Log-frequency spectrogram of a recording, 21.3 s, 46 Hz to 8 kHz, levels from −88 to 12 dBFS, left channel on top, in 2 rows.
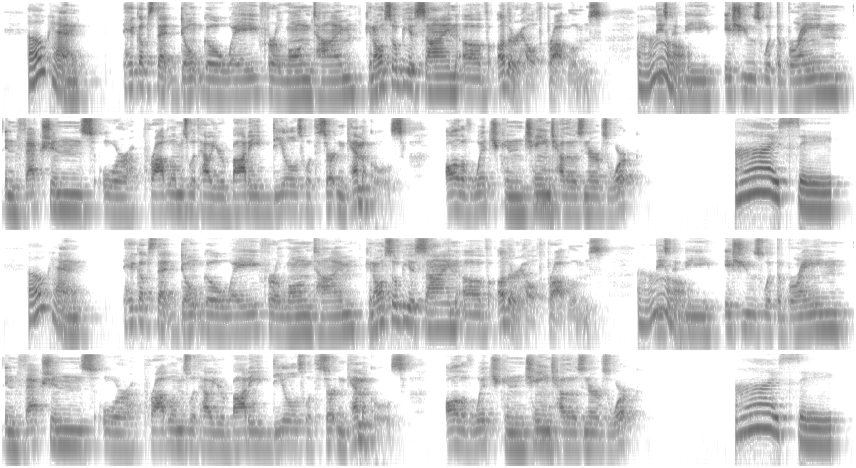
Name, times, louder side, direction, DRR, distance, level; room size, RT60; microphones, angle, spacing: voice 1, 0.3-0.9 7.9-8.5 19.8-21.0, left 5 dB, 85° left, 11 dB, 0.6 m, -35 dB
voice 2, 1.5-7.5 8.2-15.9 16.2-18.4, left 7 dB, 35° left, 4 dB, 1.7 m, -33 dB
20.0 x 9.7 x 3.5 m, 0.42 s
head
